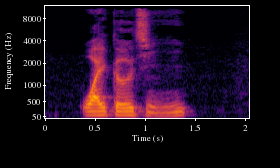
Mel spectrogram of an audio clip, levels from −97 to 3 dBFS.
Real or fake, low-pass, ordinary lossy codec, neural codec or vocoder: real; 10.8 kHz; AAC, 48 kbps; none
